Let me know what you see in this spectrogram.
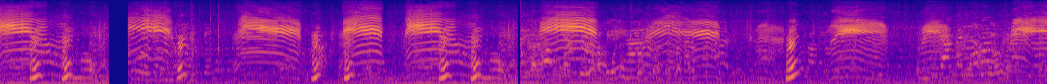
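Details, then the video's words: Cat begging for food: a steady stream of insistent meows, some long and wavering, others short and sharp. The calls overlap almost continuously for the whole stretch, over quiet background music. "Suara Kucing Minta Makan"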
